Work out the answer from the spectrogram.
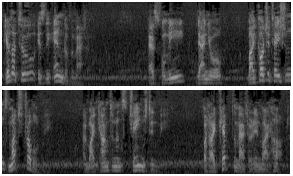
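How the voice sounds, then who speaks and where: A man's voice: medium pitch, huge pitch swings, normal speed, a bit bright, a little hiss or hum. A British man acting a troubled, solemn prophet in a dramatised scripture reading, with theatrical emphasis. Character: troubled prophet Daniel recounting a vision.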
